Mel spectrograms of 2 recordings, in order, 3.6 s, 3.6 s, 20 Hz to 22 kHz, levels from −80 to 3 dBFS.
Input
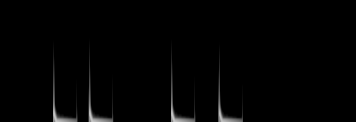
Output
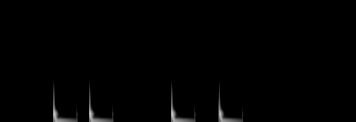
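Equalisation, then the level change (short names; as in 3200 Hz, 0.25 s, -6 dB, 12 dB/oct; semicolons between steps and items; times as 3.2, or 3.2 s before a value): HPF 69 Hz; LPF 1000 Hz 24 dB/oct; bell 300 Hz +10.5 dB 0.46 oct; -8.5 dB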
